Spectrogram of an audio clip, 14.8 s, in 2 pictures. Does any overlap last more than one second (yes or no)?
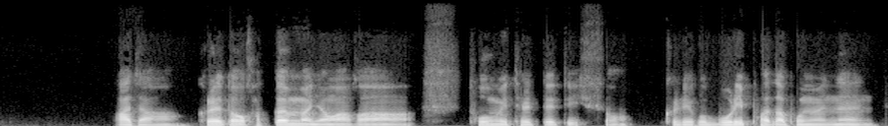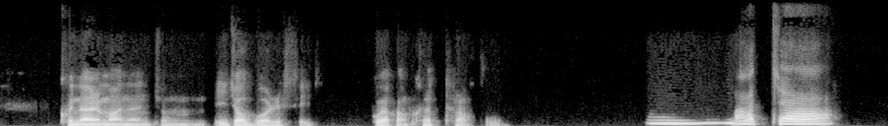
no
